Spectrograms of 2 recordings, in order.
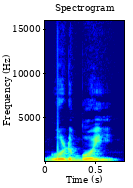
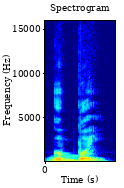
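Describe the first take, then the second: First: The word 'good' ends in a d sound. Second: The word 'good' ends in a b sound. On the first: "Actual pronunciation is this one" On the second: "in connected speech, we say"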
